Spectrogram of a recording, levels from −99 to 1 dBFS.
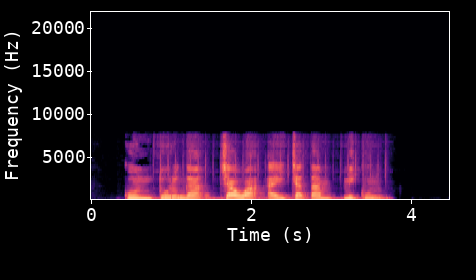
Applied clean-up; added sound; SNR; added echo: neural mask model RNNoise.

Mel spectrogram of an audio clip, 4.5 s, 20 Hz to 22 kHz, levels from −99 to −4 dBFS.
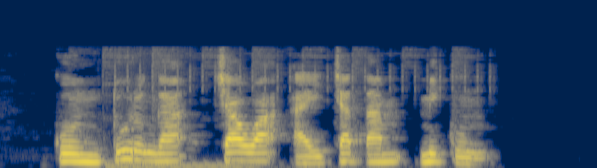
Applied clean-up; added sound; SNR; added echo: classical method Wiener filter.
